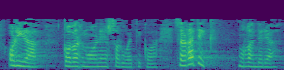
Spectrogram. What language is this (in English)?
Basque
